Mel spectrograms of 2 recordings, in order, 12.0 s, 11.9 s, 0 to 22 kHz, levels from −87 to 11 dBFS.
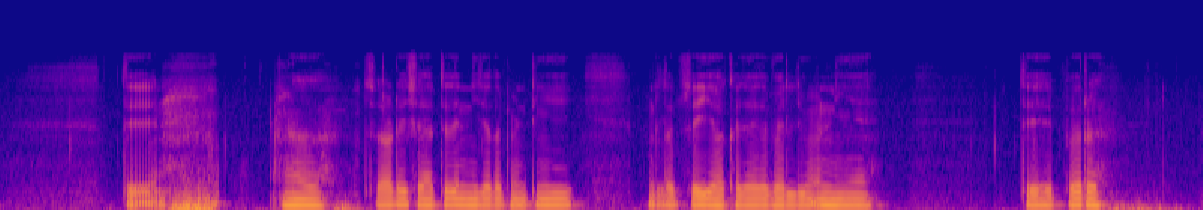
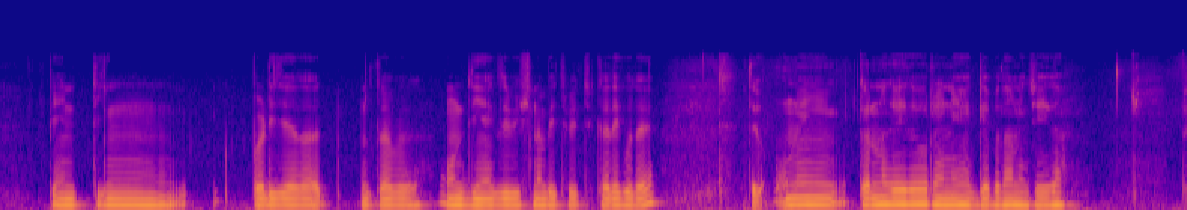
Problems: constant background noise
